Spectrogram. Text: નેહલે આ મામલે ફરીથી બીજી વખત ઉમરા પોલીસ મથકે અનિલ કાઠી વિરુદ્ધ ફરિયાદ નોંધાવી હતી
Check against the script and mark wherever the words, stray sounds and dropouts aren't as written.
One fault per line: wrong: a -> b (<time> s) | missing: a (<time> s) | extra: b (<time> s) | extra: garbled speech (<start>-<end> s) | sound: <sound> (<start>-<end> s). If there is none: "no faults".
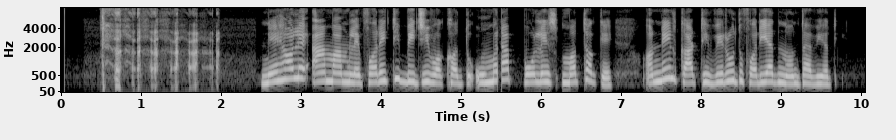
sound: laugh (0.5-2.0 s)
sound: dropout (5.5-5.5 s)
